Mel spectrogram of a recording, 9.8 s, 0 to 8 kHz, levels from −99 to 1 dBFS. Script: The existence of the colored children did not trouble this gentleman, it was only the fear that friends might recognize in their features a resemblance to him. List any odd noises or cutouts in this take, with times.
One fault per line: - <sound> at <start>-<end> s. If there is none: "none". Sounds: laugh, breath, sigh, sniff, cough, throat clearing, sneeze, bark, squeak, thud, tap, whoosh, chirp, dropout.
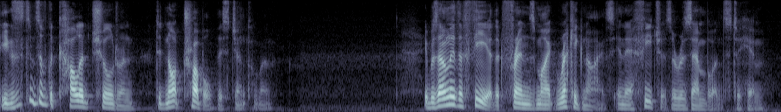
none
